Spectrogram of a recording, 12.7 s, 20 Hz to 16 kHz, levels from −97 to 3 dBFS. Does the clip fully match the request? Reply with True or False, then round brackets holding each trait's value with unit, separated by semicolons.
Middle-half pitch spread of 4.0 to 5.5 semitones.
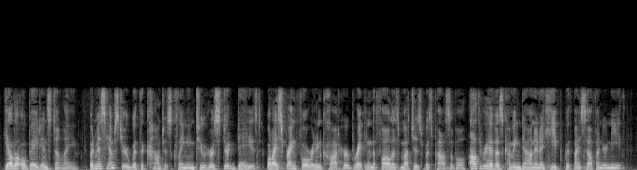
True (4.7 semitones)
